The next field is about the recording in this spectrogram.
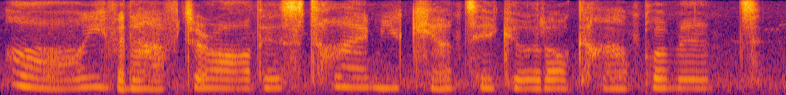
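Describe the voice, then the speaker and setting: Man voicing a high, soft-spoken androgynous dragon lover. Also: little pitch movement. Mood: fond, teasing. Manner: formal, earnest, deliberate phrasing. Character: androgynous, centuries-old male dragon, stern but tenderly caring lover. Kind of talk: ASMR roleplay, intimate scripted monologue addressed to listener. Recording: clear background noise with ambience.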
